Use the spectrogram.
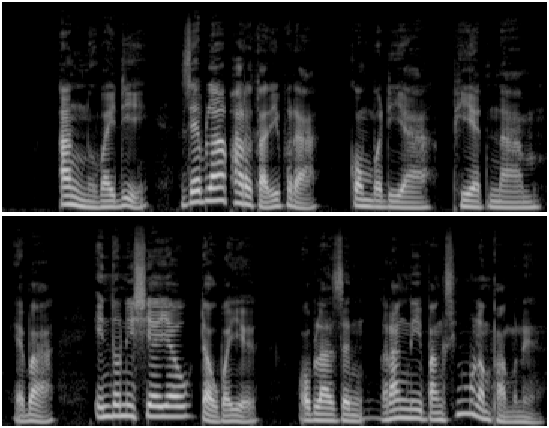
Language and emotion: Bodo, happy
